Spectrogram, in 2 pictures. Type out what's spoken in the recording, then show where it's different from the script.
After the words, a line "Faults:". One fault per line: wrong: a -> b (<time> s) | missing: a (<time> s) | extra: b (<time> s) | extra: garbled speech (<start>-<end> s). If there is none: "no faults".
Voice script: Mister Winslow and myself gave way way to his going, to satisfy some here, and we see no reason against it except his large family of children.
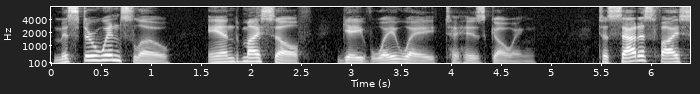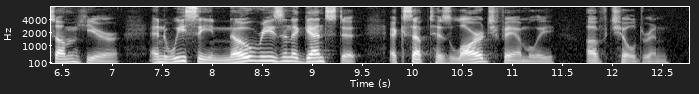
Mister Winslow and myself gave way way to his going, to satisfy some here, and we see no reason against it except his large family of children.
Faults:
no faults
